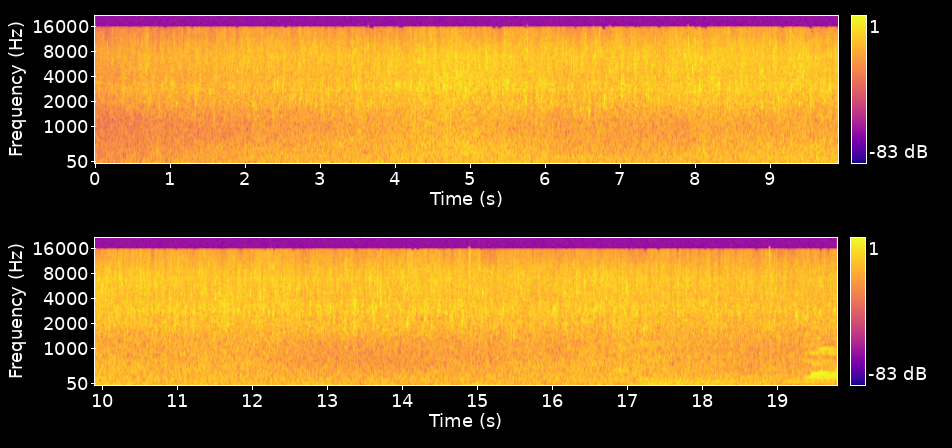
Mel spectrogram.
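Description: Air bubbles fizz and gurgle steadily through water.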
